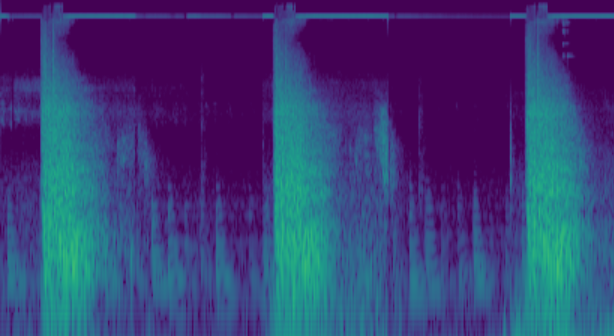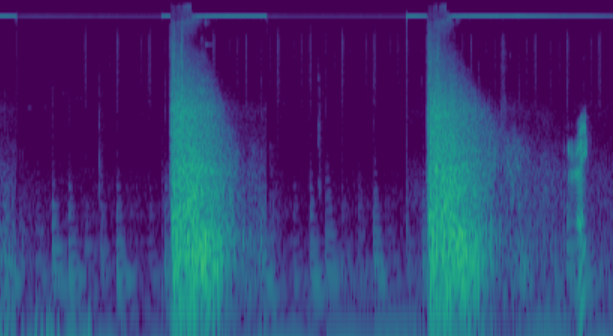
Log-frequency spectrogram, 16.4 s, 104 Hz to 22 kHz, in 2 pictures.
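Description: Five single shots from an AR-15 rifle fitted with an APOC Armory Titan cold hammer forged upper. Each loud, sharp crack is spaced about three to four seconds apart, with quiet gaps between them.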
